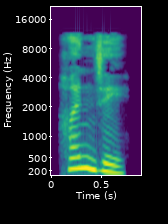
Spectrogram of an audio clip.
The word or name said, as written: ಹುಂಜಿ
